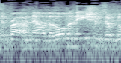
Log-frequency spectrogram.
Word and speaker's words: Abravanel: Abravanel on that pasuk, as you may know is Abarvanel, but his correct name pronunciation is Abravanel on that pasuk says,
